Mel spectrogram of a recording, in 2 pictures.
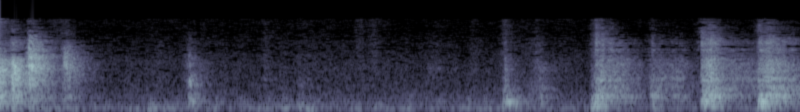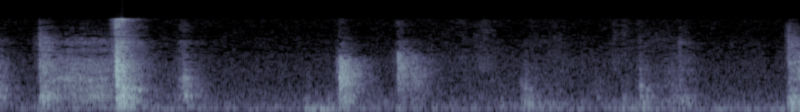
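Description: Thin PETG plastic sheet being handled in its wooden forming frame: irregular crackles and knocks as the sheet flexes under gloved hands.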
